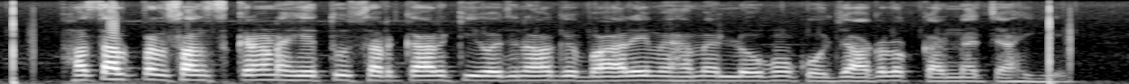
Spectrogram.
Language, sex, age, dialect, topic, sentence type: Hindi, female, 18-24, Awadhi Bundeli, agriculture, statement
